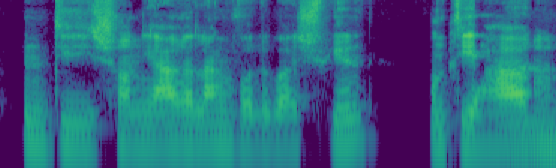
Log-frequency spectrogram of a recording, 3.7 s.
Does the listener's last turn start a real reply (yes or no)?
no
